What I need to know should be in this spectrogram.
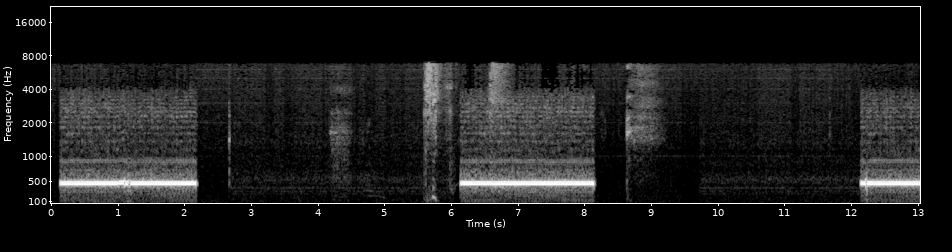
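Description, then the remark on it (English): A phone line rings out three times with no answer, each steady electronic ringback tone lasting about two seconds and separated by longer pauses, with a few faint clicks and breaths in between. “Just doesn't want to pick up the phone anymore.”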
